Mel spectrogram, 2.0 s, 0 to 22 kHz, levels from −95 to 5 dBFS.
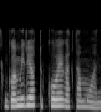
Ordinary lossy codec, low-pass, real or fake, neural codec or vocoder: none; 7.2 kHz; real; none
